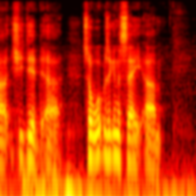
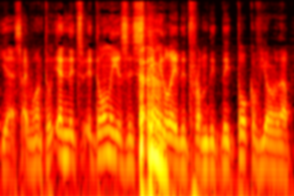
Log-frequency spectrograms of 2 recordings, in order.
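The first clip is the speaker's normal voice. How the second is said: hammed-up Russian guy accent, held for the bit. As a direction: keep the joking Russian voice going. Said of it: "Very good accent".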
